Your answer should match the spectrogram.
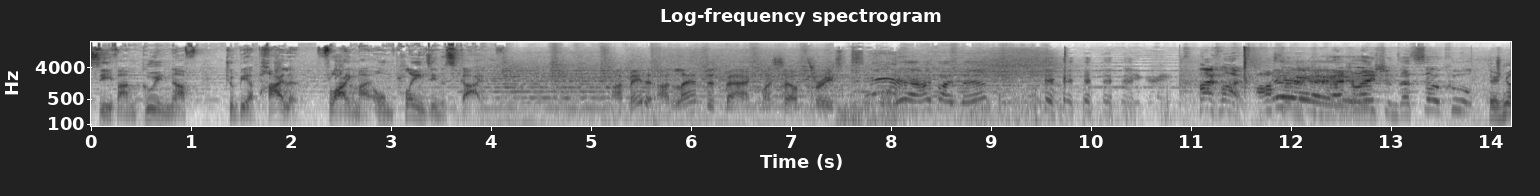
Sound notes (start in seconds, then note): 9.3 laughing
